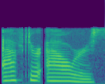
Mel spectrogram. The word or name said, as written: after-hours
